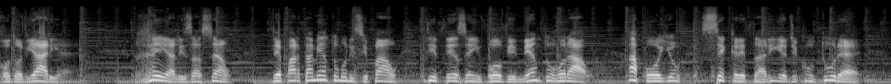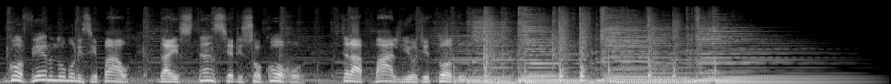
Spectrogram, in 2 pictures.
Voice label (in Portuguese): chamada feira livre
